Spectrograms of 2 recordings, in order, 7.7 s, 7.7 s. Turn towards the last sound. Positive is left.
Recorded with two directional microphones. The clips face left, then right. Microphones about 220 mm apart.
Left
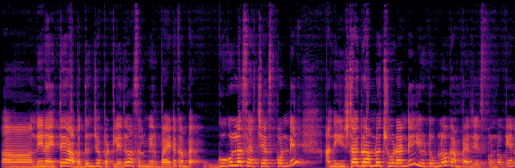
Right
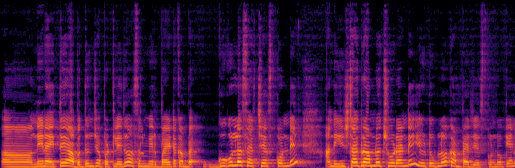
turn(degrees=-50)  # may be behind; listen again after turning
